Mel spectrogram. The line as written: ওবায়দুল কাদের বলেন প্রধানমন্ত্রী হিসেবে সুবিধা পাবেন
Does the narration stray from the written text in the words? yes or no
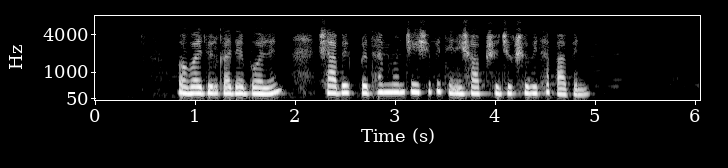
yes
